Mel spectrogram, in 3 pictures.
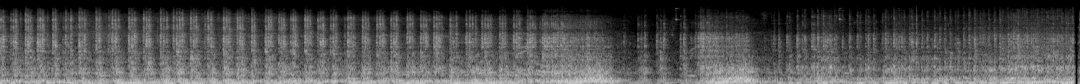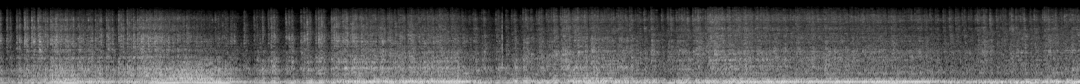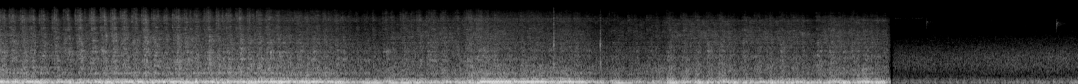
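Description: Plymouth Duster muscle car's engine running loudly at idle through a deep exhaust, with a few blips of the throttle that rise and fall.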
